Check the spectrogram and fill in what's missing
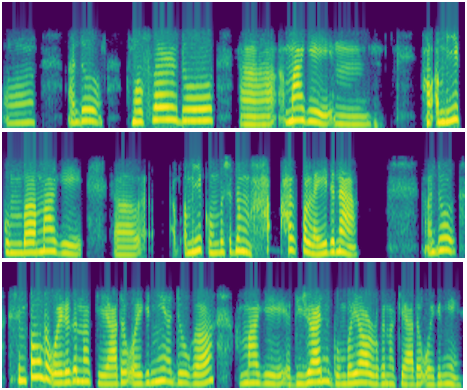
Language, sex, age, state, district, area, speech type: Manipuri, female, 30-45, Manipur, Chandel, rural, conversation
